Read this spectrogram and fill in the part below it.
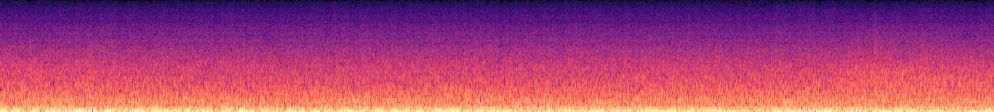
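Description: Tyres roll on a road with a steady rumble.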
